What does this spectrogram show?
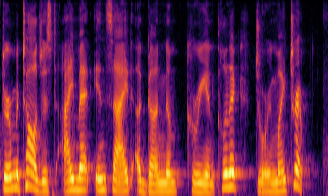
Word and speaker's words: Gangnam: Pronounce it properly for them. I say Gangnam. Gangnam? Okay, I'm close.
